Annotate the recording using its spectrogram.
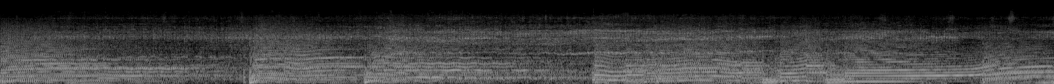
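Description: Electric motor and gearbox of a Traxxas TRX-4 Mercedes-Benz G500 RC crawler whining as it drives, the pitch rising and falling with the throttle, heard in a few short cuts.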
